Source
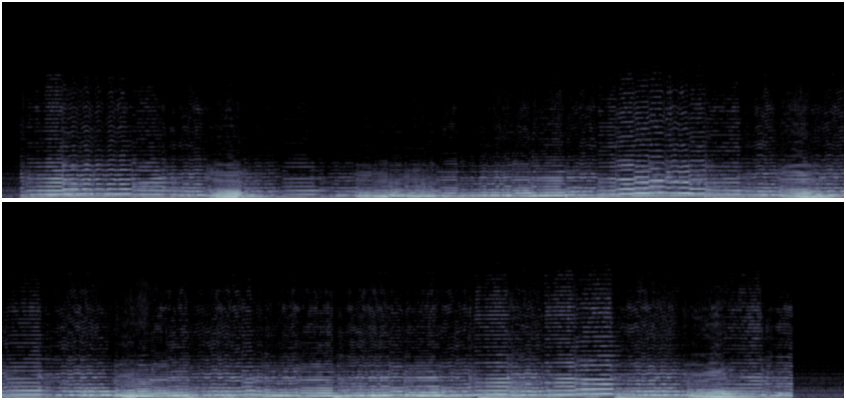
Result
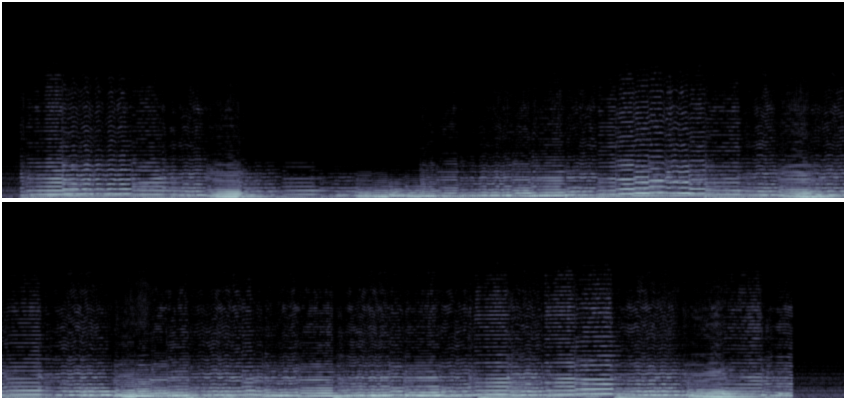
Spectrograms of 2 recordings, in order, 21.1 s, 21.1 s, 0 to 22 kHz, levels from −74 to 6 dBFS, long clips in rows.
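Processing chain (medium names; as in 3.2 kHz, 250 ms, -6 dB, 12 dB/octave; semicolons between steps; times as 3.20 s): 3.02–5.21 s: low-pass 3 kHz -> 1.2 kHz 12 dB/octave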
